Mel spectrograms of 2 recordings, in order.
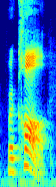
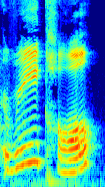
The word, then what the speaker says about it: recall: Recall. It is not recall. Well, I guess you can in some sentences, but it's best to pronounce it as recall.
